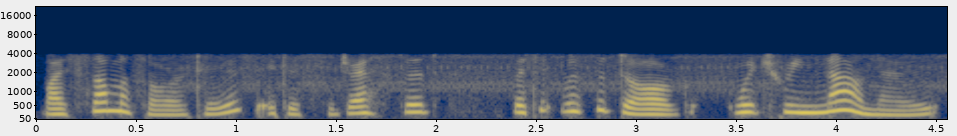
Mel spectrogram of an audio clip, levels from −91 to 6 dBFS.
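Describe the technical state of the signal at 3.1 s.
Timecode bleed is present at 3.1 s. It runs from 0.57 s to the end of the clip. Linear timecode at 30 frames per second is leaking in from an adjacent line. Its square wave flips between roughly 1 kHz and 2 kHz, about 25 dB below the speech, and sounds like a steady chirping warble behind the voice.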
